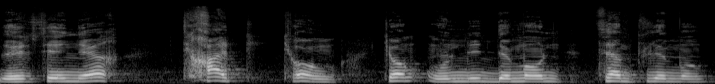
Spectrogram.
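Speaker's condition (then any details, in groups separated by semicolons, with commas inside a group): Cerebral palsy; birth injury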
